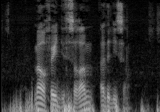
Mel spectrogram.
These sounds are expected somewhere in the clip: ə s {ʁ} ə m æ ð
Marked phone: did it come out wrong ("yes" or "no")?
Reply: no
